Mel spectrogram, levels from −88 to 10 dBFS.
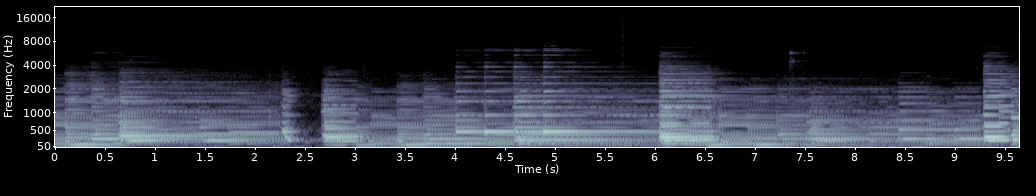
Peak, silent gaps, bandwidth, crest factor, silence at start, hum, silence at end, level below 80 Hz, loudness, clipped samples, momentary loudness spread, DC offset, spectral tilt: -2 dBFS; none; 6.6 kHz; 18 dB; 0 s; none; 0 s; -48 dBFS; -21 LUFS; under 0.1%; 11 LU; under 0.1%; -9.5 dB/octave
